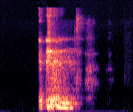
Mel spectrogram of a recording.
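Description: A person clearing their throat once, about half a second in, followed by a brief softer trailing sound.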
